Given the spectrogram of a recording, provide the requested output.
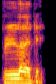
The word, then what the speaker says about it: blood: Another word where two O's say is in the word blood.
